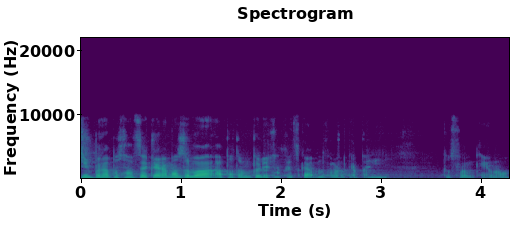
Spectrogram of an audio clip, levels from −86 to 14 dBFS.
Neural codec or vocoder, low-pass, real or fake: autoencoder, 22.05 kHz, a latent of 192 numbers a frame, VITS, trained on one speaker; 9.9 kHz; fake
